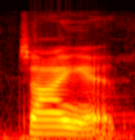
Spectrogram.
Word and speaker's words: giant: G makes sometimes a just sound at the beginning, like in the word giant.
